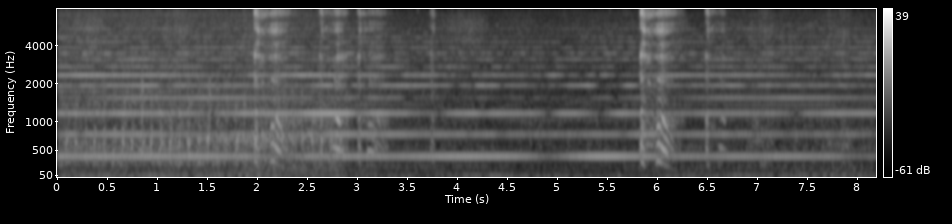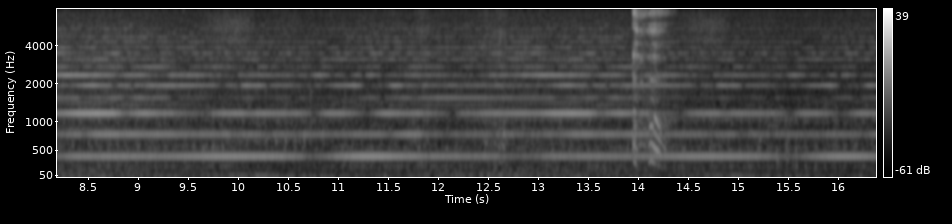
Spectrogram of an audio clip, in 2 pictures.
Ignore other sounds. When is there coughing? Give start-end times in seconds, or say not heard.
1.9-3.8, 5.8-6.7, 13.9-14.3.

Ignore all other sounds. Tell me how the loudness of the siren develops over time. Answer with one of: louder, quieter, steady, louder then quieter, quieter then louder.
quieter.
